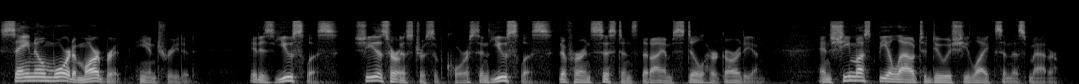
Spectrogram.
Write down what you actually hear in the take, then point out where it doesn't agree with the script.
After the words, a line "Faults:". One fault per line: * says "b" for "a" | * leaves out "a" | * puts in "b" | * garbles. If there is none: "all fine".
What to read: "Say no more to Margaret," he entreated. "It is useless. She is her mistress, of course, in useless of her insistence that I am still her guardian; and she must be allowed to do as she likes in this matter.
"Say no more to Margaret," he entreated. "It is useless. She is her mistress, of course, in useless of her insistence that I am still her guardian; and she must be allowed to do as she likes in this matter.
Faults:
all fine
